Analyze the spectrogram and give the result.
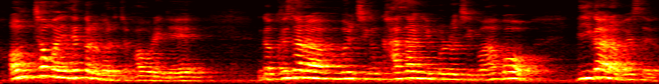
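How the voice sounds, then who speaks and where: A man preaching an expository sermon as pastor, telling the story in a lively way and acting out the quoted lines. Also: high-pitched, slight background noise. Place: church sanctuary. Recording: echoey church hall, mic at a distance.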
